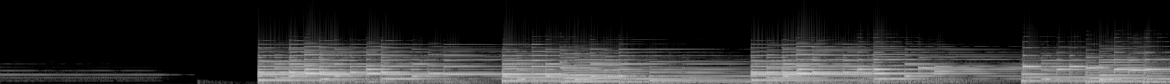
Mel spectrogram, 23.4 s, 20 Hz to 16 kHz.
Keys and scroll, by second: 4.6 space.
